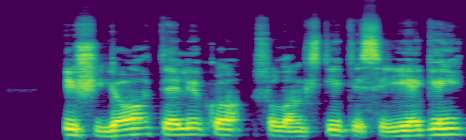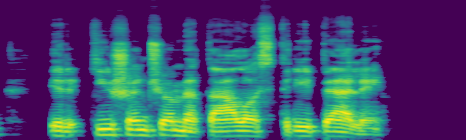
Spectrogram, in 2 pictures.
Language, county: Lithuanian, Utena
